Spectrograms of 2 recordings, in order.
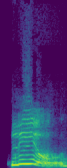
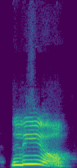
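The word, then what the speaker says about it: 六: it's a third tone next one is six leo this is the gesture for six in china okay six looks like this okay next one leo leo leo leo the initial is and the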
